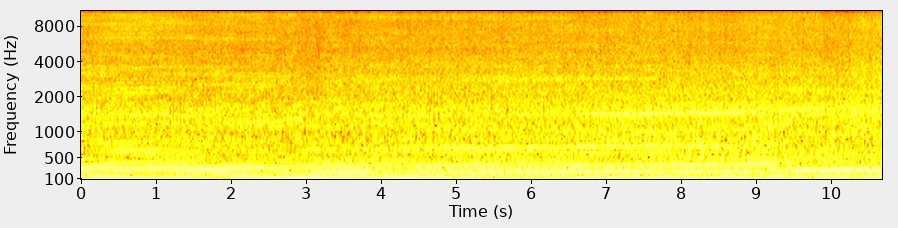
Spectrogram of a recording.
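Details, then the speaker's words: 1955 Johnson Seahorse 10 hp outboard, mechanically restored (ignition, carburetor and lower unit rebuilt), under load pushing a 14 ft john boat about 18 mph: buzzing drone climbs in pitch on throttle-up, then holds evenly, running strong. "so so she's a good one he pushes my john boat my 14 foot john boat here about 18 miles an hour which is awesome for 10 horsepower"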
